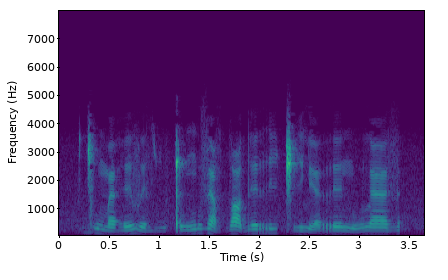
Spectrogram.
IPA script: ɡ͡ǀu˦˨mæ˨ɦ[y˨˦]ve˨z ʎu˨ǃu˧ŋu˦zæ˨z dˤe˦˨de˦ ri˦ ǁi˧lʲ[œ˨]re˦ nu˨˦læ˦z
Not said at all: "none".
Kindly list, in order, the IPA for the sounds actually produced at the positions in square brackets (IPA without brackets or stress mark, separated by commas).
e˨˦, æ˨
